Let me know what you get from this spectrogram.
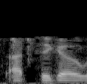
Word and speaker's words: Otsego: And that's Otsego, which is spelled OTSEGO.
